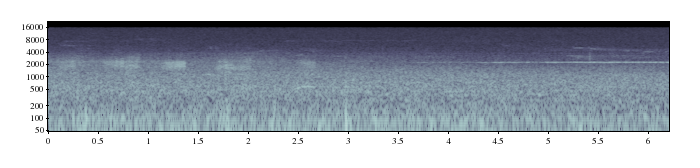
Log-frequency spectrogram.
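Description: A water bird giving a quick series of short calls, about two a second, which stop about two and a half seconds in. A thin, steady high tone comes in near the four-second mark over a constant low background hum.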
